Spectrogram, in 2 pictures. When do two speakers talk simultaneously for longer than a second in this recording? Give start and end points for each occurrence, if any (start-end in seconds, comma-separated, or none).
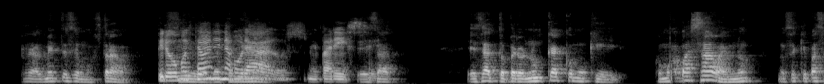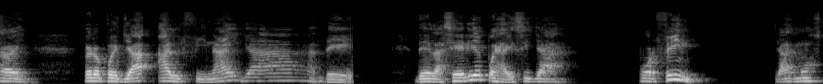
1.6-2.8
